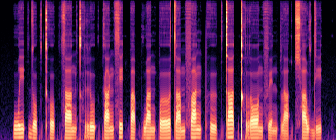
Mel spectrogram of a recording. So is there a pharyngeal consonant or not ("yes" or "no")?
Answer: no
